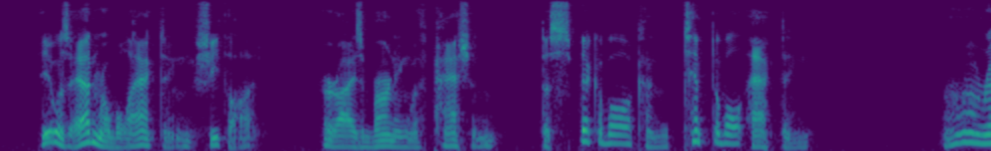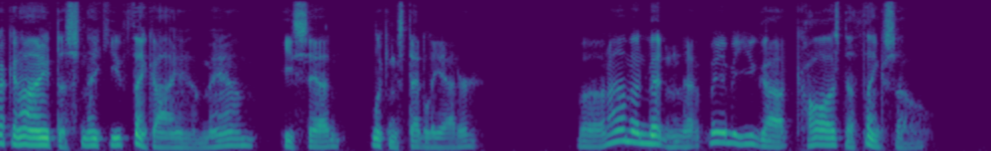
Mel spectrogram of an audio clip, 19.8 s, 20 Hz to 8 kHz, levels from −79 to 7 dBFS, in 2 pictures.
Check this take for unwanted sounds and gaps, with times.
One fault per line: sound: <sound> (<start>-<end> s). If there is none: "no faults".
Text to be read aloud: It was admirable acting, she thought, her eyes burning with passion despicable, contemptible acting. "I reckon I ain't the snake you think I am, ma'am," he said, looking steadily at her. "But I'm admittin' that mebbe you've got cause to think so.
no faults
